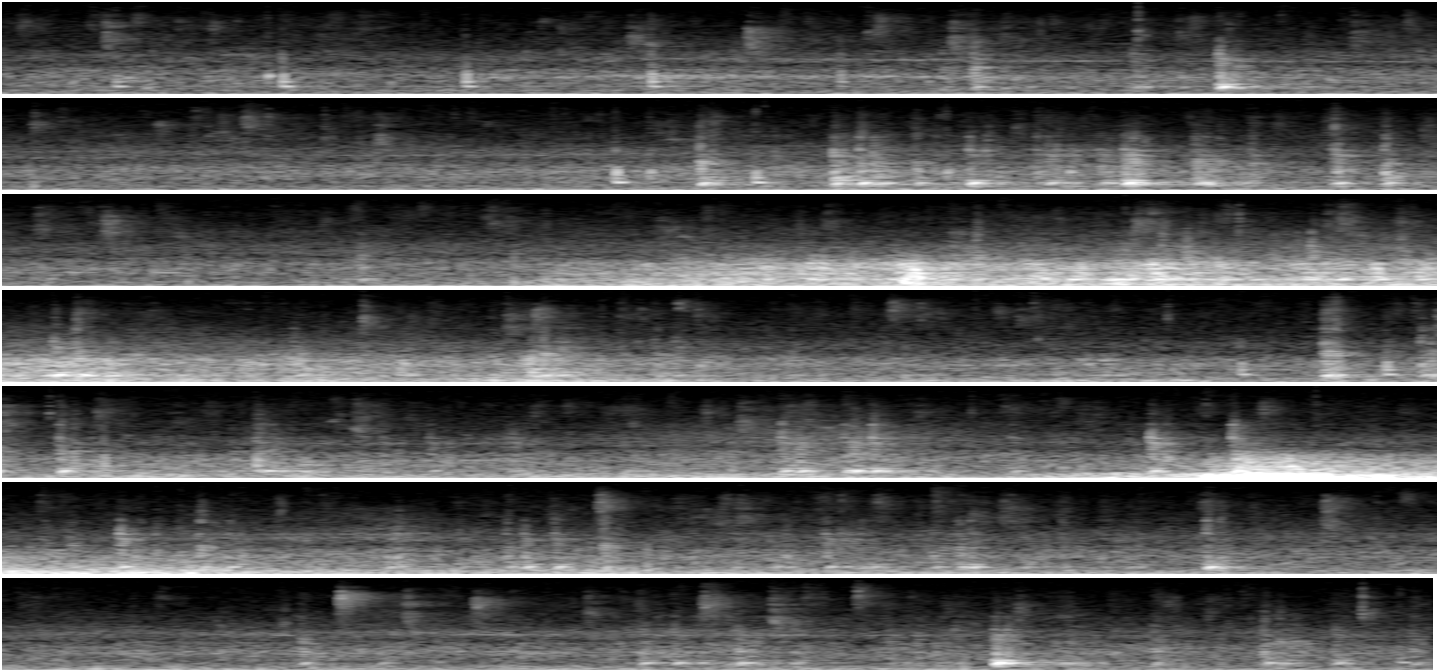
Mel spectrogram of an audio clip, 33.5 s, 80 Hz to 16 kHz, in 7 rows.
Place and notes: Kos, Greece, rain and thunder
11 April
